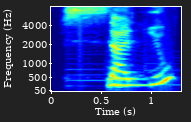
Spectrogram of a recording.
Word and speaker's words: salutation: Le salutation.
